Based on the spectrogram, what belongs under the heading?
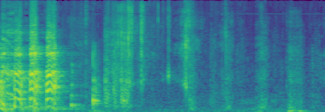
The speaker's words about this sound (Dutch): letterlijk, we gaan recorden je, gaat, je doet een hap in je mond.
